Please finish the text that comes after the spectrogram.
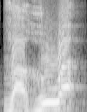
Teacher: वाव को पढ़ते हुए हमने अपने दोनों होंठ को गोल करना है ताकि वाव का मखरज सही अदा हो।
